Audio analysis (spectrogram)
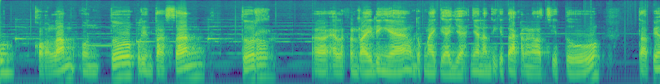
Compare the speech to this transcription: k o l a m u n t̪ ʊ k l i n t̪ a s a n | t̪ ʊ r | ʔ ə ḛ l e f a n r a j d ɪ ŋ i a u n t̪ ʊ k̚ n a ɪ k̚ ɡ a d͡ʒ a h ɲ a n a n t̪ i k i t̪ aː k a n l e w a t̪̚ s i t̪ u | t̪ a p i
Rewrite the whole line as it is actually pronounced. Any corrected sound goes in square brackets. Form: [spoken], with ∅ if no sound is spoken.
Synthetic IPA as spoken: k o l a m u n t̪ ʊ k l i n t̪ a s a n | t̪ ʊ r | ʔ ə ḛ l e f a n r a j d ɪ ŋ [j] a u n t̪ ʊ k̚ n a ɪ k̚ ɡ a d͡ʒ a h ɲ a n a n t̪ i k i t̪ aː k a n l e w a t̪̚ s i t̪ u | t̪ a p i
